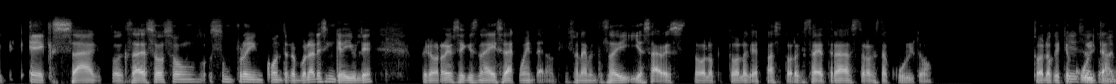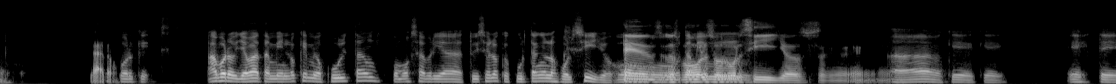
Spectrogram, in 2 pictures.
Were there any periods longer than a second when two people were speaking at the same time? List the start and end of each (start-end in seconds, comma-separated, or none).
17.4-18.7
